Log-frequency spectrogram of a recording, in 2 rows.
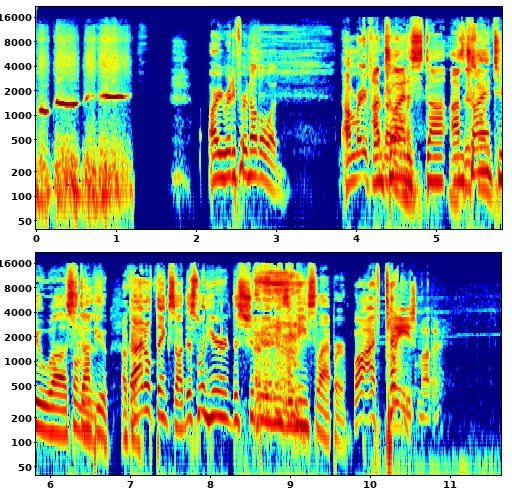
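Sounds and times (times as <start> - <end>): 
person whistling: 0.0 - 1.4
speech: 2.2 - 3.2, 3.8 - 11.0.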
